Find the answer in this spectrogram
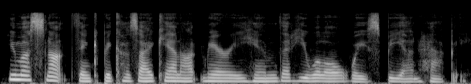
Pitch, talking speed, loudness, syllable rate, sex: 150 Hz, 190 wpm, -19 LUFS, 4.8 syllables/s, female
